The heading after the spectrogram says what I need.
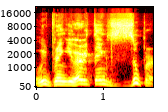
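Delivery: low, booming mock radio announcer voice. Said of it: "Is that you gonna say?".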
